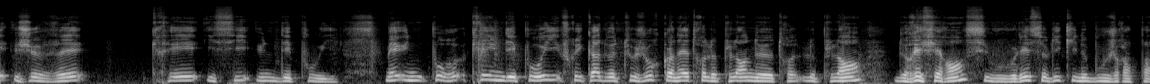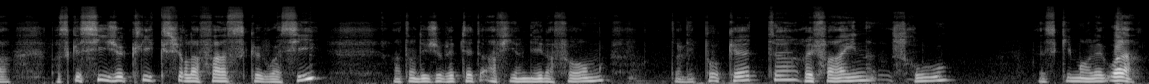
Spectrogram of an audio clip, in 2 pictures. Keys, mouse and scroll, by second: 0.2-1.2 drag, 4.5-6.5 drag, 16.7 click, 17.9 click, 19.6 click, 20.7 click, 21.8 click, 22.6-22.9 drag.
